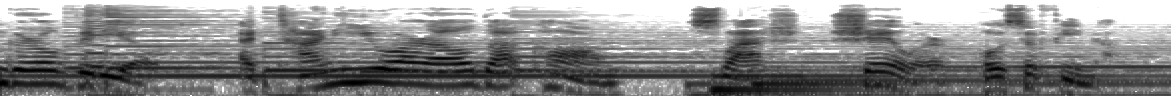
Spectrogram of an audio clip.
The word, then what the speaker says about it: Josefina: that would be um josefina like jose or jesus that kind of thing when you see a capital j um and it's a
